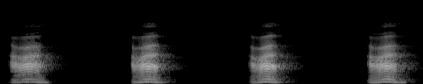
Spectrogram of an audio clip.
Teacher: আইন কণ্ঠনালীর মধ্যখান থেকে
